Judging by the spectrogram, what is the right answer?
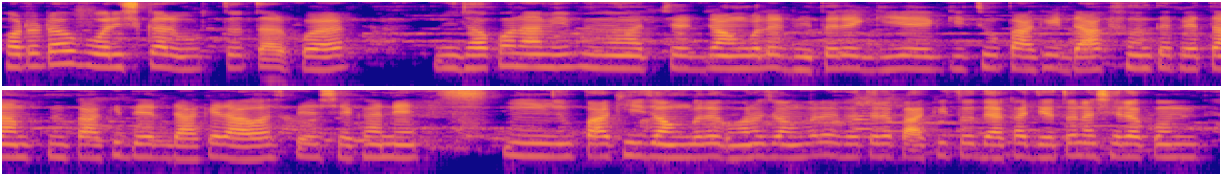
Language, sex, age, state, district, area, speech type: Bengali, female, 45-60, West Bengal, Birbhum, urban, spontaneous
